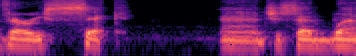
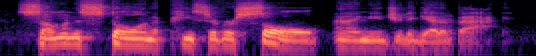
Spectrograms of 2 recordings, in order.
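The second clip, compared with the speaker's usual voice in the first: ordinary talk, nothing marked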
